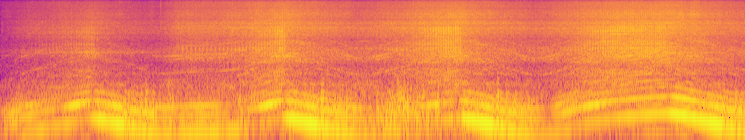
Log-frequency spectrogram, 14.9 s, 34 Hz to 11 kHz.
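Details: 2009 Subaru Legacy petrol engine revved repeatedly: a knocking sound under the rising and falling engine note; the owner wonders whether it is rod knock or tensioner knock; unconfirmed.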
